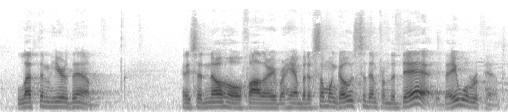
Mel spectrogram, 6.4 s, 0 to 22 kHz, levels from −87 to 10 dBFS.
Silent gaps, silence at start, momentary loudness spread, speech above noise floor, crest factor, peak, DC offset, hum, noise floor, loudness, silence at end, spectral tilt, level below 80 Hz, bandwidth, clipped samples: none; 0.2 s; 12 LU; 36 dB; 20 dB; -6 dBFS; under 0.1%; none; -60 dBFS; -24 LUFS; 0.15 s; -5 dB/octave; -74 dBFS; 15.5 kHz; under 0.1%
